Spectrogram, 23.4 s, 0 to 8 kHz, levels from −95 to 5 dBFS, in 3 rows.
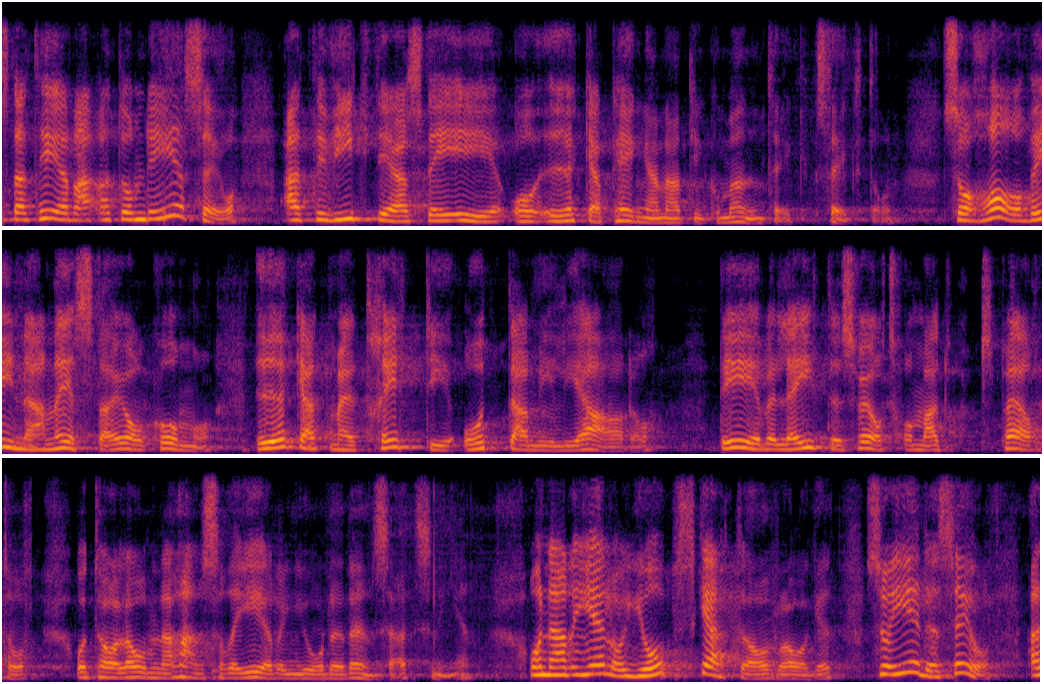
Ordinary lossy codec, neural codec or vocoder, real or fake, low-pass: none; codec, 24 kHz, 6 kbps, HILCodec; fake; 7.2 kHz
